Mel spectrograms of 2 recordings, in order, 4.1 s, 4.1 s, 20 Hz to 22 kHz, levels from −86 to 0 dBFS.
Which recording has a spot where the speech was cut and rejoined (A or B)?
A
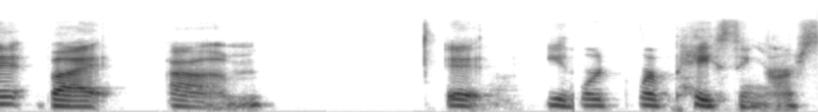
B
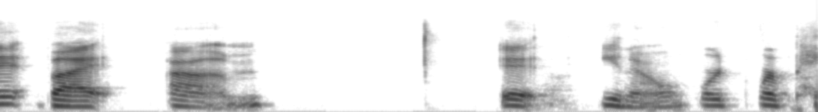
A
